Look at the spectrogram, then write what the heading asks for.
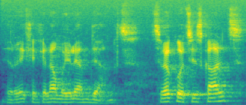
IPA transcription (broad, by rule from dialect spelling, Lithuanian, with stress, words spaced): ɪr ˈrɐɪkʲɛ kʲɛˈlʲoːm ɐɪˈlʲeːm ˈdʲɛŋkt͡s t͡sʲʋʲɛˈkʊt͡sʲɛɪs ˈkɐlʲt͡s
